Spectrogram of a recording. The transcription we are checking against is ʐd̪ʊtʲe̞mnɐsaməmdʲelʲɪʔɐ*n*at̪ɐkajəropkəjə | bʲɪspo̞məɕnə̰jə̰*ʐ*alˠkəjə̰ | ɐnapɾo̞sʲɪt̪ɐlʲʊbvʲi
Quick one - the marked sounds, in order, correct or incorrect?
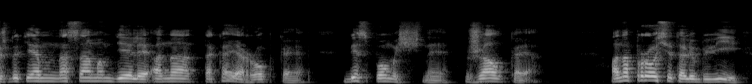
correct, correct

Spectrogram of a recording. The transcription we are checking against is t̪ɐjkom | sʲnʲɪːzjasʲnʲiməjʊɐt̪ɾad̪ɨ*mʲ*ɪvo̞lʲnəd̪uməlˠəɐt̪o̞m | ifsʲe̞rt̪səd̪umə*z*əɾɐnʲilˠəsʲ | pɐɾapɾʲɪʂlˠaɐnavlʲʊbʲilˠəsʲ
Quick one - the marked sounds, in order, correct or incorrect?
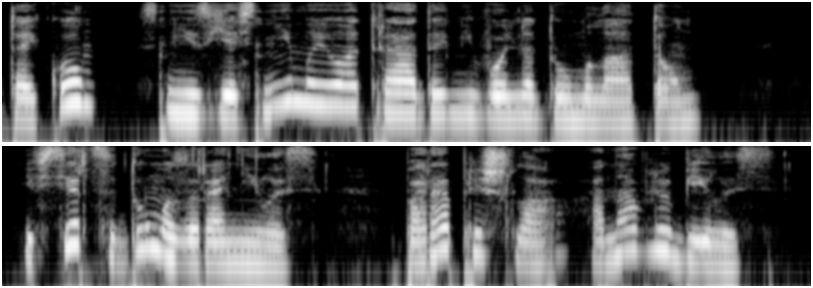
incorrect: nʲ, correct

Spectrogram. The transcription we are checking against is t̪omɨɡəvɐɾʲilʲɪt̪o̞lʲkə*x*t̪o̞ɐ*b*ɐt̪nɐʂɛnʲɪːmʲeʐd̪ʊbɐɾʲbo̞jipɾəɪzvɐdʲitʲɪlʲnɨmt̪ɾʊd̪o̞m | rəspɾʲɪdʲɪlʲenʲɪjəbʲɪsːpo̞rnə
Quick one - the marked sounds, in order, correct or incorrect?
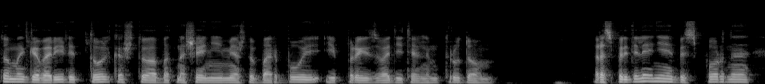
incorrect: ʂ, correct

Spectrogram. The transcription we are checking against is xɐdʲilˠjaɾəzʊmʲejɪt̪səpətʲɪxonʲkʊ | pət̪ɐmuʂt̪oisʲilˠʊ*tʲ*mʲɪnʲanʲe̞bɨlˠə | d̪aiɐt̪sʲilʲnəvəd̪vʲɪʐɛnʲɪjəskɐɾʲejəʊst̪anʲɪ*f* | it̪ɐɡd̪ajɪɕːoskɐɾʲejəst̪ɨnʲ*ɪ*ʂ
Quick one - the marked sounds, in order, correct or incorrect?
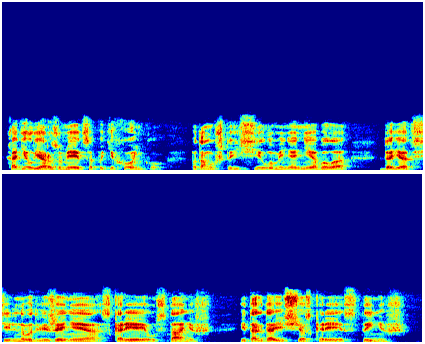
incorrect: none, incorrect: ʂ, correct

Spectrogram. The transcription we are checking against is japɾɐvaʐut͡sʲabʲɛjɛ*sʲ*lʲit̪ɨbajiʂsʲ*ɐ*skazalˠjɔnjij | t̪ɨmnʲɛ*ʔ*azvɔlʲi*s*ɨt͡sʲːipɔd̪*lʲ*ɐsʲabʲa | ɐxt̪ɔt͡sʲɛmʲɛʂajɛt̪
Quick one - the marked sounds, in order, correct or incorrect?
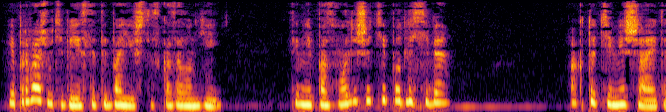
correct, correct, incorrect: p, incorrect: ʂ, correct

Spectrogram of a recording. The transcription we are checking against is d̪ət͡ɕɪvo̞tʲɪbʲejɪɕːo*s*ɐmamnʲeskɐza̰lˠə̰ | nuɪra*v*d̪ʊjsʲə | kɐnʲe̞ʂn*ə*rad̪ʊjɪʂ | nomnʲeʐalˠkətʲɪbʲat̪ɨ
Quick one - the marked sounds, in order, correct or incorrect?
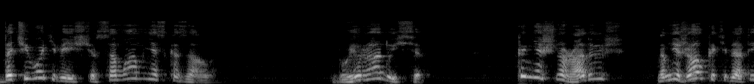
correct, incorrect: none, correct

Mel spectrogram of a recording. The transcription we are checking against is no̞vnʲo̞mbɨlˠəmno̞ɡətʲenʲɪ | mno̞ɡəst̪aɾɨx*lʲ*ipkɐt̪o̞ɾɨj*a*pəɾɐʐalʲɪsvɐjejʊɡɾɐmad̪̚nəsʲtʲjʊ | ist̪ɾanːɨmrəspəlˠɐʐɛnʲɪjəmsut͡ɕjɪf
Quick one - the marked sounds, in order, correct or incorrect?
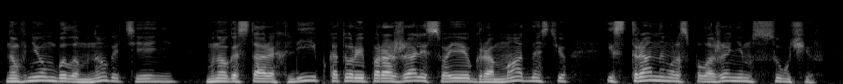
correct, incorrect: ə

